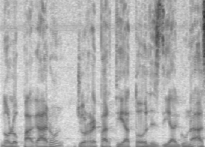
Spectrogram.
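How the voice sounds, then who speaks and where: A man at a fairly quick pace with ordinary pitch variation, against noticeable background noise. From Colombia, Medellín (paisa). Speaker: musician and band director. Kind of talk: casual chat.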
